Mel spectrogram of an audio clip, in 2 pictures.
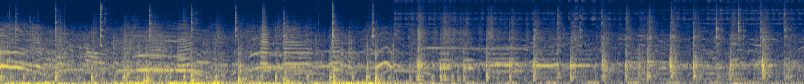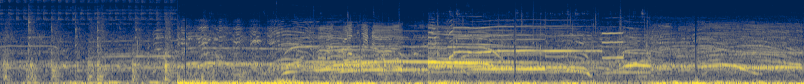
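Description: Parade crowd with many voices calling and cheering, over drumming and music from passing marchers. The low rumble gets louder about two-thirds of the way through.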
